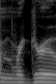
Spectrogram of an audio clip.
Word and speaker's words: McGrew: McGrew or whatever. Because it rhymes with zoo.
